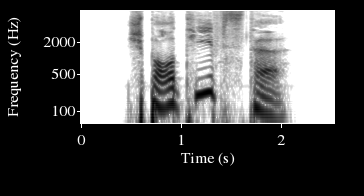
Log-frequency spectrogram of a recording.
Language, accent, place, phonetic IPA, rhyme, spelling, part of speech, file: German, Germany, Berlin, [ʃpɔʁˈtiːfstə], -iːfstə, sportivste, adjective, De-sportivste.ogg
- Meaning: inflection of sportiv: 1. strong/mixed nominative/accusative feminine singular superlative degree 2. strong nominative/accusative plural superlative degree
